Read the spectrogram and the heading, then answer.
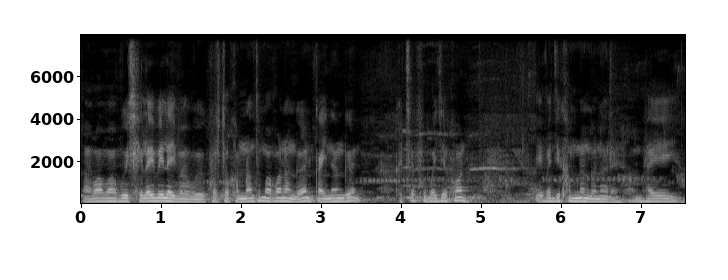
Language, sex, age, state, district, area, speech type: Bodo, male, 45-60, Assam, Udalguri, rural, spontaneous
